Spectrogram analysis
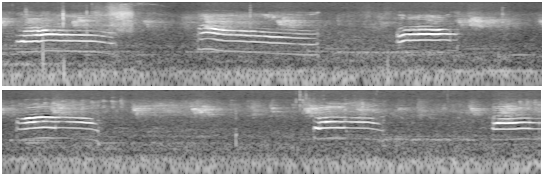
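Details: Yellow domestic cat meowing during play: six clear, harmonic-rich meows, each rising then sliding down, spaced roughly every two seconds over a low background hum.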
